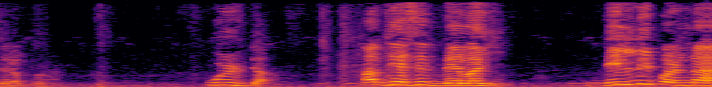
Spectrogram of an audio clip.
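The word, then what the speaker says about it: Delhi: अब बताइए कि इसका स्पेलिंग है, कहीं ह लिखा हुआ है या इसमें कहीं ह है? ये ह कहाँ से आया? एच कहाँ से आया? कहाँ से आया? उसके बीच में छुपा था। कुछ नहीं छुपा हुआ है। आप पढ़िए दिल्ली, दिल्ली, आप पढ़िए दिल्ली, है कि नहीं है? तो इसमें ह का उच्चारण कहाँ हो रहा है?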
